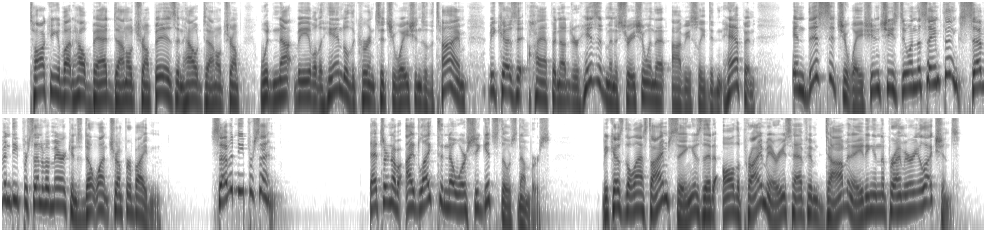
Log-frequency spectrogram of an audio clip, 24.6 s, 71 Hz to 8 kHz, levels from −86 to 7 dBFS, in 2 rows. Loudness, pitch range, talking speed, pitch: -20 LUFS, 125-185 Hz, 195 wpm, 145 Hz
